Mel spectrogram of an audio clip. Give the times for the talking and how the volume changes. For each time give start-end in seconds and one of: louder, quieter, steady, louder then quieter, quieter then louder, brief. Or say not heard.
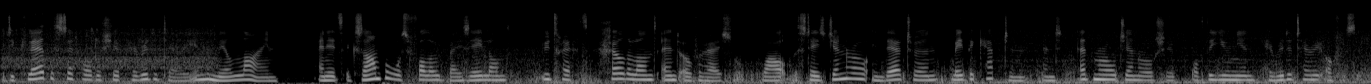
0.0-13.6 steady.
